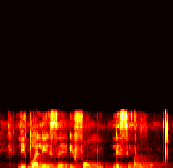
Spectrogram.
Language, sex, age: Zulu, female, 19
